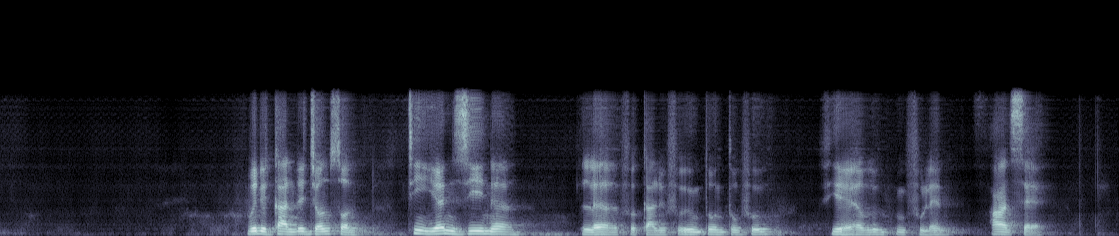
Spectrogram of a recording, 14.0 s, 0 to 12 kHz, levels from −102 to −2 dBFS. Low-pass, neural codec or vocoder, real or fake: 7.2 kHz; codec, 16 kHz, 0.7 kbps, FocalCodec; fake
